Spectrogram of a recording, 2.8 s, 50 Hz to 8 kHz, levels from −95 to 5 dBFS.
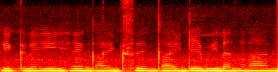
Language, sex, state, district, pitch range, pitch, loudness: Hindi, female, Chhattisgarh, Bilaspur, 205-220 Hz, 210 Hz, -12 LUFS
